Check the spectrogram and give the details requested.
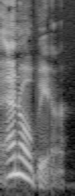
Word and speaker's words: Oenobier: We have Eno beer. That is spelled OENOBIER, for those of you who need to type that into anything.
